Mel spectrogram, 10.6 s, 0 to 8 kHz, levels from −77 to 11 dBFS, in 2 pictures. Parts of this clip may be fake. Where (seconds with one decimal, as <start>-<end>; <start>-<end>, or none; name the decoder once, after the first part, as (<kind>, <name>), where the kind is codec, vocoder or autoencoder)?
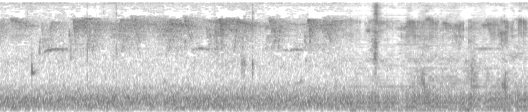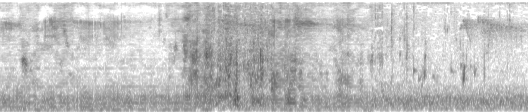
3.5-7.4 (vocoder, HiFi-GAN); 8.0-9.0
